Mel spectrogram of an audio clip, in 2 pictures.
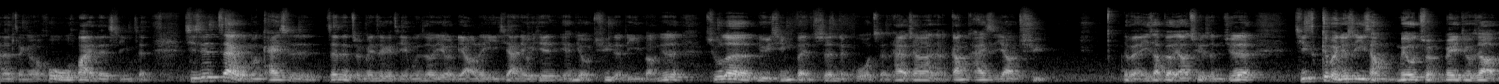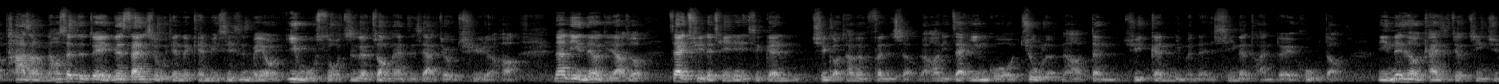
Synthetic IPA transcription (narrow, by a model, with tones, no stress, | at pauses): nlə˩ʈ͡ʂə˨˩ŋɡə˦xu˥˧xwa˥˩ɪd̪ə˩ɕi˧˥ŋʈ͡ʂʰə˧˥n | t͡ɕʰi˧˥ʂ̬ɻ̩˧˥t͡sa˥˩ɪwɔ˨˩mə˦nkʰa˥ɪʂɻ̩˨˩ʈ͡ʂə˥nd̪ə˨ʈ͡ʂwə˨˩npe˥˧ɪʈ͡ʂə˥˩ɡə˩t͡ɕjɛ˧˥mu˥˩˥o˥˩jo˨˩ljɑ˧˥ʊlə˧˨i˧˥ɕja˥˩˨jo˨˩i˥˩ɕjɛ˥˨xə˧˦njo˨˩ʊt͡ɕʰy˥˩d̪ə˩t̪i˥˩fɑ̰˨˦ŋt͡ɕjo˥˧ʊʂɻ̩˥˩ʈ͡ʂʰu˧˥lə˧ly˨˩ɕi˧˥ŋpə˨˩nʂə˥nd̪ə˨kwɔ˥˩ʈ͡ʂʰə˧˦ŋxa˧˥jo˨˩ɕɑ˥˧˥ɑ˥˩t͡ɕj̰ɑ̰˨˩ŋkɑ˥ŋkʰa˥ɪʂɻ̩˨˩jɑ˥˧ʊt͡ɕʰy˥˩ | nə˥˩m˨i˥˩˥pjt͡ɕʰy˥˩˨ə˧˥˩ni˨t͡ɕɥʲɛ˧˥d̪ə˧ | t͡ɕʰi˧˥ʂɻ̩˧˥kə˥nmpə˨˩nt͡ɕjʂɻ̩˥˧i˥˩ɑ˨˩ŋme˧ɪjo˧˥ʊʈ͡ʂwə˨˩npe˥˩ɪt͡ɕjo˥˧ʊʂ̩˥˧jɑ˥˩ʊt̪ʰa˥ʂɑ˥˩ŋ˨a˧˥nxo˥˧ʊʂə˥˧nʈ͡ʂɻ̩˥˧t̪we˥˧ɪnə˥˩sa˥nʂɻ̩˧˥u˨˩t̪ʰjɛ˥nd̪ə˨kʰɛ˥npʰi˧˥ŋɕʰi˧˥˧ʂɻ̩˥˩me˧˥ɪjo˨˩ʊi˥˧u˧˥swɔ˨˩ʈ͡ʂɻ̩˥d̪ə˨ʈ͡ʂwɑ˥˧ŋt̪ʰa˥˩ɪʈ͡ʂɻ̩˥ɕ̬ja̰˥˧t͡ɕjo˥˧ʊt͡ɕʰy˥˩lə̰˩xɑ̰˨˩ | na˥˩˨ni˧˥jɛ˨˩me˧˥jo˨˩t̪ʰi˧t̪ɑ˥˩ʊʂwɔ˥ | t͡sa˥˧ɪt͡ɕʰy˥˩d̪ə˨˩t͡ɕʰɛ˧nt͡ɕɛ˥˩ni˨˩ʂɻ̩˥˩kə˦nt͡ɕʰy˥kʰo˨˩ʊt̪ʰa˥mə˨nfə˦˥nʂo˨˩ʊɻa˧˥nxo˥˩ʊni˨˩t͡sa˥˩ɪi˥ŋkwɔ˧˥ʈ͡ʂu˥˩lə̰˩ɻa˧˥nxo˥˩ʊt̪ə˨˩ŋt͡ɕʰy˥˩kə˦nni˨˩mə̰˨˦nd̪ə̰˨ɕi˥nd̪ə˨t̪ʰwa̰˧˦nt̪we˥ɪxu˥˧t̪o̰˥˩ŋ | ni˨˩ne˥˩ʂɻ̩˥xo˥˩kʰa˥ɪʂɻ̩˨˩t͡ɕjo˥˧ʊt͡ɕi˥˧ŋt͡ɕʰy˥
